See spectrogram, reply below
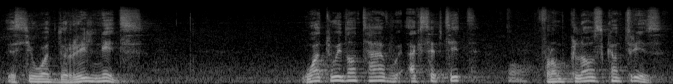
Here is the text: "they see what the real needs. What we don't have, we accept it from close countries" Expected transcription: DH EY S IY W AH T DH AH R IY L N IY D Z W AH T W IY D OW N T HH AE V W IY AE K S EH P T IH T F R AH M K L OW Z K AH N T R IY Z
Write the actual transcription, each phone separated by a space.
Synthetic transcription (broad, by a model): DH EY S IY W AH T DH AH R IY L N IY D Z W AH T W IY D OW N T HH AE V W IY AE K S EH P T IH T F R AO M K L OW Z K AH N T R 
